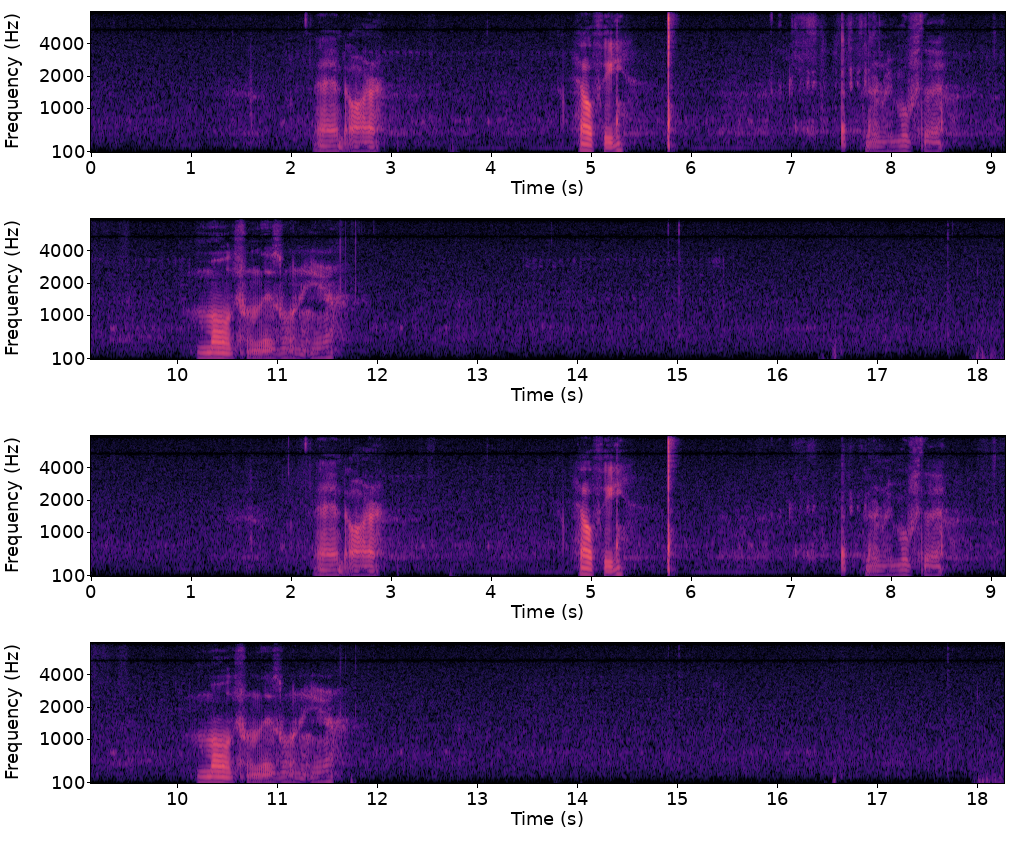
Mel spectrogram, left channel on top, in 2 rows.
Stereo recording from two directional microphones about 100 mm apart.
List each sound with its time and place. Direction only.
2.1 s speech: centre (ahead or behind)
4.8 s clicking: centre (ahead or behind)
7.2 s a sound: 15° right (ahead or behind)
7.8 s speech: centre (ahead or behind)
10.2 s speech: centre (ahead or behind)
